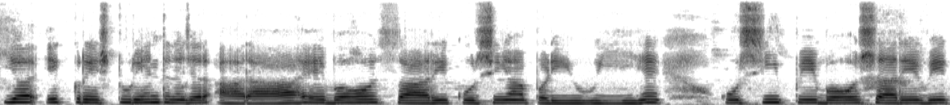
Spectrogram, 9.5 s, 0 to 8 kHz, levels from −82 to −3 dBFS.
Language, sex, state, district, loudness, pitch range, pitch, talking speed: Hindi, female, Bihar, Kaimur, -15 LUFS, 200-230 Hz, 215 Hz, 115 wpm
